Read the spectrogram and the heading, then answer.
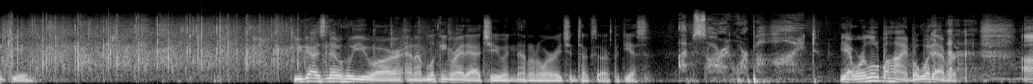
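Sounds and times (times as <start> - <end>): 
round of applause: 0.0 - 4.8
speech: 0.1 - 0.5, 2.9 - 7.8, 8.4 - 10.3
laughter: 9.2 - 10.3.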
